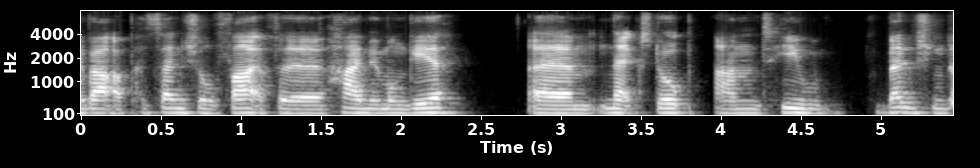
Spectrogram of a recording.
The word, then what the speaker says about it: Jaime Munguia: Jaime Munguia.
